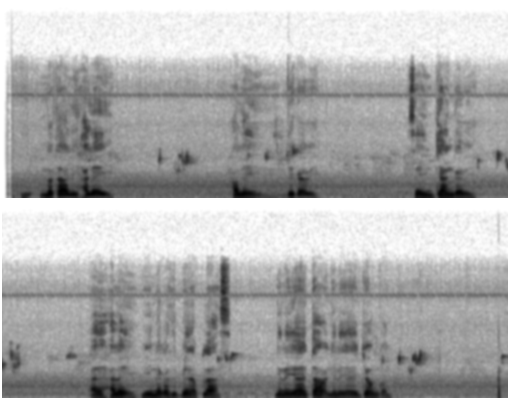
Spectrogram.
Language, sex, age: Wolof, male, 18-24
